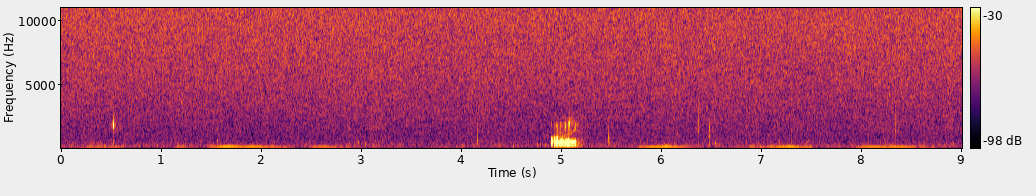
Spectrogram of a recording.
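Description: Soft, low gurgles and rumbles from the belly with one louder squelch in a quiet room; ordinary bowel sounds.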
